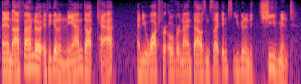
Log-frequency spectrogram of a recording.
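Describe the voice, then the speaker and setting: A man's voice: medium pitch, steady tone, brisk, a bit bright, dry recording. A young man hosting a casual gaming podcast, joking and stumbling over his words. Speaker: podcast host.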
